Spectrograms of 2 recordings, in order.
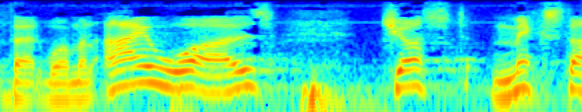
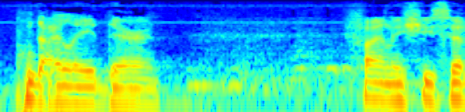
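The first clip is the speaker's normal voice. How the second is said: normal talking voice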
